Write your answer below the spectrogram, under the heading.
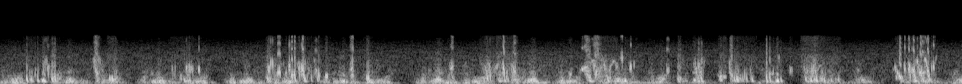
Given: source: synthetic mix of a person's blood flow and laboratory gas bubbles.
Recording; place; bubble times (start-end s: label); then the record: Doppler ultrasound of blood flow; precordium
0.23-0.60 s: bubbles
0.92-1.04 s: bubbles
1.06-1.16 s: bubbles
1.69-2.03 s: bubbles
2.64-3.31 s: bubbles
3.49-3.57 s: bubbles
3.63-3.74 s: bubbles
4.46-4.56 s: bubbles
4.79-5.19 s: bubbles
5.67-5.75 s: bubbles
5.79-6.38 s: bubbles
6.65-6.71 s: bubbles
6.76-7.07 s: bubbles
7.17-7.57 s: bubbles
7.63-7.85 s: bubbles
7.88-7.94 s: bubbles
8.01-8.42 s: bubbles
8.91-9.38 s: bubbles
From the record:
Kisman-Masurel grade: 243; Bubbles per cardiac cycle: several, 3 to 8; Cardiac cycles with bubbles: 100%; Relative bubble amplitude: loud (0.450 to 0.775); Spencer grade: 3 (all of the cardiac periods contain showers or single bubble signals, but not dominating or overriding the cardiac motion signals); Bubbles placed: only in the low amplitude regions of the cardiac cycle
